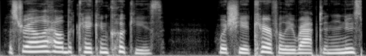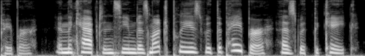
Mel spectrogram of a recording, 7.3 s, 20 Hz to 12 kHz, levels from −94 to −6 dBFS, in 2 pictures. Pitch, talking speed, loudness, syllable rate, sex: 235 Hz, 230 wpm, -17 LUFS, 6.6 syllables/s, female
